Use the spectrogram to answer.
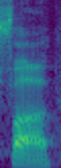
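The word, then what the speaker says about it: pho: that's rich in cilantro they go oh you mean fo and then you have to be the snob who is like well actually is pronounced fa so i said i'm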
